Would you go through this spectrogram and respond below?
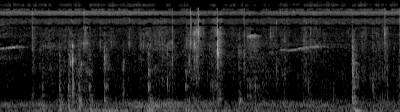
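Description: A deer eats food quickly from a person's hand, giving faint, irregular wet crunching and biting sounds close by over a low background rumble, with no talking.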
